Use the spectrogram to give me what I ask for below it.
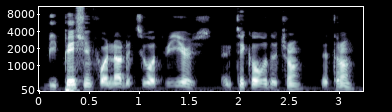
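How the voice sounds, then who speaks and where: A man's voice: fairly low pitch, fairly even intonation, fast talker, fairly bright tone, no room sound. A man co-hosting a football podcast, chatting casually, teasing the others and asking questions. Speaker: podcast co-host.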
